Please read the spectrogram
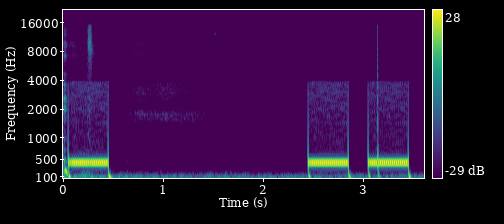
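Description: A telephone ringing tone over the line as a radio show phones Killy Neely Christmas Trees, loud, in the classic repeating double-ring pattern: a burst, a pause, then two quick rings. Faint beeps sit in the pause, and nobody speaks.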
